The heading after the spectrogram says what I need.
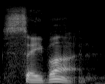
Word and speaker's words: Savon: Oh, Savon, trying to be all proper and Savon is how you say it.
